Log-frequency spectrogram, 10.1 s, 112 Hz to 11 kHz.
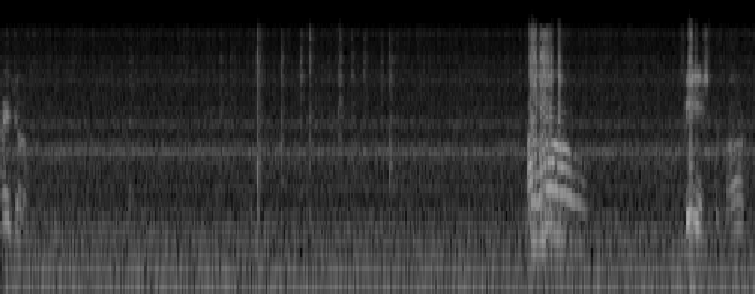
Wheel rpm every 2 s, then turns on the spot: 0, 0, 0, 0, 0.
none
